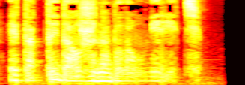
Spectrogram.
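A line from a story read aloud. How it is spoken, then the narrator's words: Hissing. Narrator (Russian): шипела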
